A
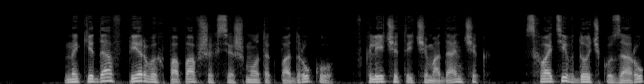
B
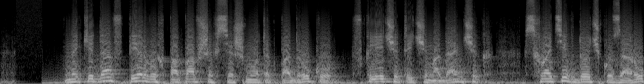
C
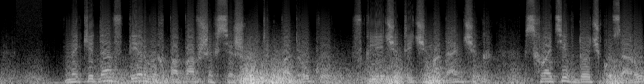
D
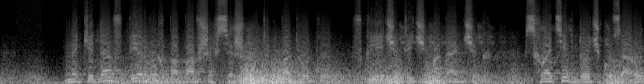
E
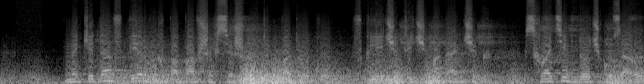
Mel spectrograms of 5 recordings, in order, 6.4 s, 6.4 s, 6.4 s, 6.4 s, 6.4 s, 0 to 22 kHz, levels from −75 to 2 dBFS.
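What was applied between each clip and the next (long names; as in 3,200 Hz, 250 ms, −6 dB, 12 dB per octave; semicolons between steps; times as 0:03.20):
power curve on the samples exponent 0.35; hum removal 62.15 Hz, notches 22; level −6 dB
wind on the microphone 290 Hz −23 dBFS
bucket-brigade delay 112 ms, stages 4,096, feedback 52%, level −13 dB; level −2 dB
convolution reverb, pre-delay 134 ms, DRR 12 dB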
